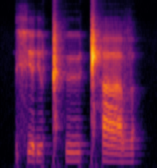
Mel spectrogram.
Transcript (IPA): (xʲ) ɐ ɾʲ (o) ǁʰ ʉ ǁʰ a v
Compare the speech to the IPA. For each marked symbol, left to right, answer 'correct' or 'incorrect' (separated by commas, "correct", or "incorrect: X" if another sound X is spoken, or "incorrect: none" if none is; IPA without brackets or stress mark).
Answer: correct, correct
